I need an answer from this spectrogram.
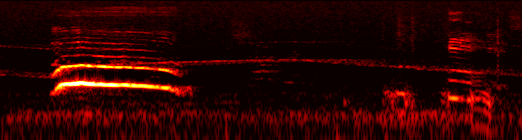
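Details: Keisha, a pet dog, howling at a police siren: one strong howl of about a second and a half, with the siren's long slowly falling tone continuing afterward and brief voices at the end.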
